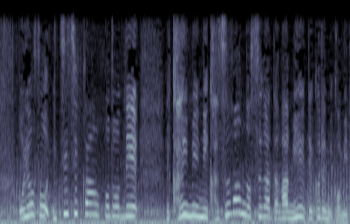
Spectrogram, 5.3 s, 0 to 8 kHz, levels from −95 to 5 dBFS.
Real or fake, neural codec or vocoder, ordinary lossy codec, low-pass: real; none; none; 7.2 kHz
